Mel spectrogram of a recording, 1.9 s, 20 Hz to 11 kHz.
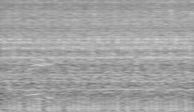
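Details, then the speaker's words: M151A2 military Jeep at idle with the mass airflow not hooked up and a vacuum port opened: a steady airy hiss over the pulsing idle as air is sucked into the engine; vacuum leak. "vacuum right there yeah there's all vacuum sucking that out of the motor"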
